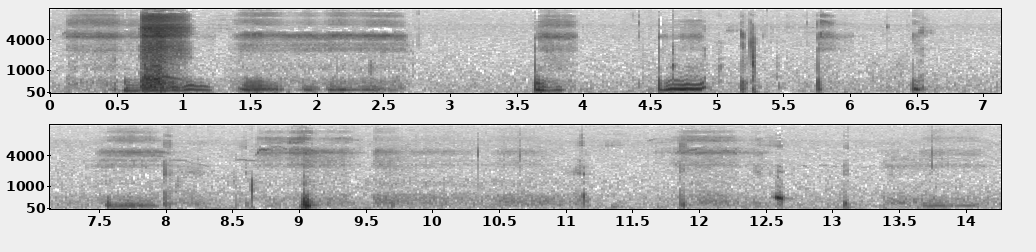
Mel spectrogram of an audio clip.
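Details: Small dog snoring in a quiet room: a loud snorting breath opens, then softer wheezing rasps and scattered clicks recur irregularly over low background hiss.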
